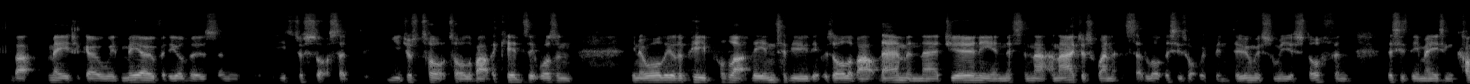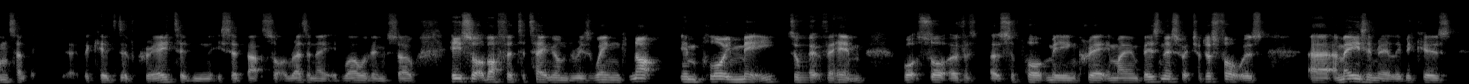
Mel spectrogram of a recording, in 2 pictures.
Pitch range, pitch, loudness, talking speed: 95-130 Hz, 105 Hz, -32 LUFS, 245 wpm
